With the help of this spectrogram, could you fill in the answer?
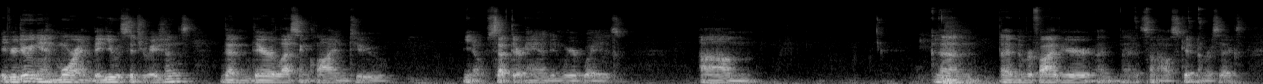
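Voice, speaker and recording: Audible room echo surrounds the voice. The pace is moderate, pitch variation ordinary, with long, frequent pauses. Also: man, very deep, low pitch for a man. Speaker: card game streamer and coach. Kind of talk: livestream tutorial. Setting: livestream. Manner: casual.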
